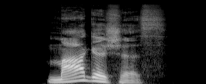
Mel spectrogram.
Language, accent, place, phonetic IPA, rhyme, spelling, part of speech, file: German, Germany, Berlin, [ˈmaːɡɪʃəs], -aːɡɪʃəs, magisches, adjective, De-magisches.ogg
- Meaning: strong/mixed nominative/accusative neuter singular of magisch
